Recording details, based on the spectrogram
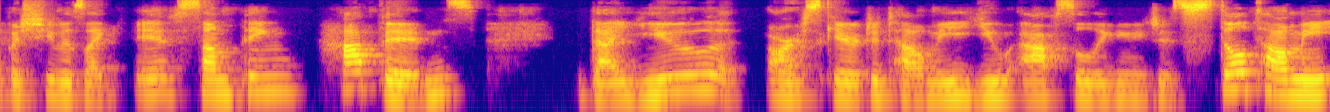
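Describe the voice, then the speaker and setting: Podcast guest: young woman, native Korean speaker, bright and chatty, many fillers. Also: on the low side. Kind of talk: casual podcast interview.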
